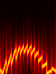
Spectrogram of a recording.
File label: complain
